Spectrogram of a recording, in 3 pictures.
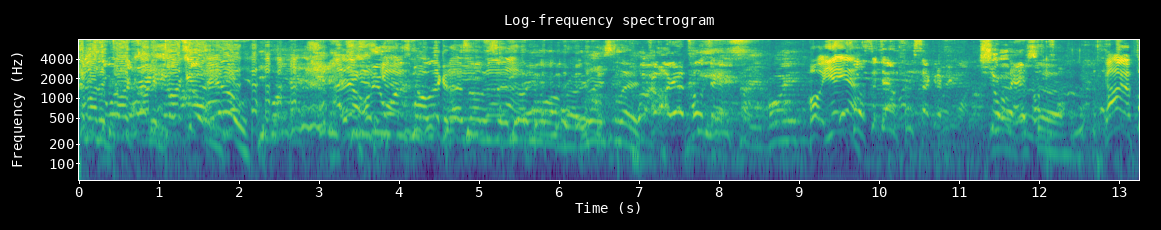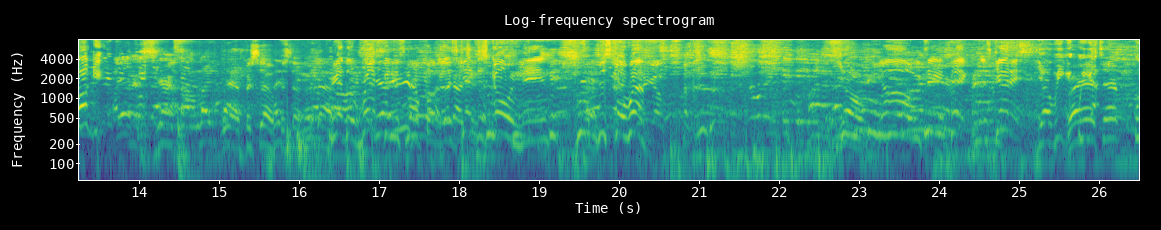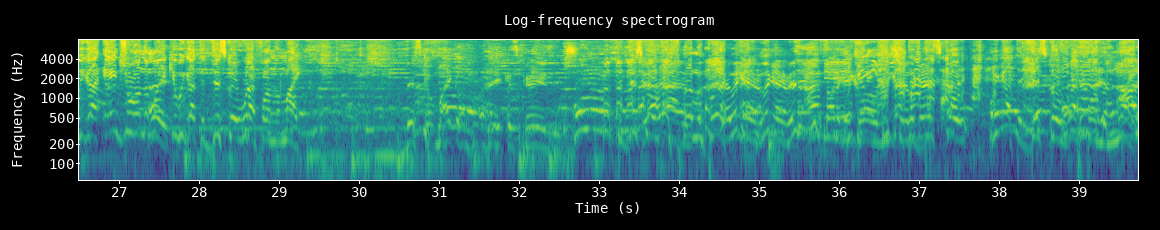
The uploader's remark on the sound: Live from Rucker Park on 8/3/23!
